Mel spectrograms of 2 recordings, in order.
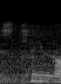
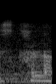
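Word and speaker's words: scalar: 스케일러 될 수도 있고요 제가 이걸 이제 스케일러 아고 부르는데 우리 학교 다닐 때 이제 스칼라 아고 배웠죠 스칼라 배웠는데 수학 시간에 스칼라 배웠는데 실제로 그 발음은 스케일러 혹시 이제 그 해외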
